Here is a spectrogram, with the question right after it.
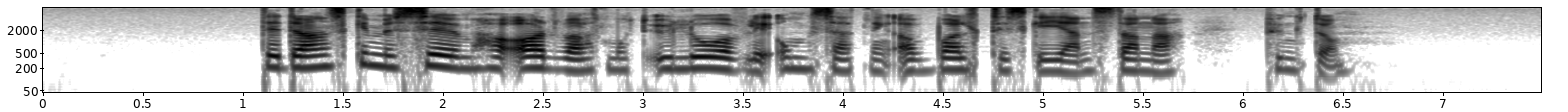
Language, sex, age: Norwegian, female, 27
